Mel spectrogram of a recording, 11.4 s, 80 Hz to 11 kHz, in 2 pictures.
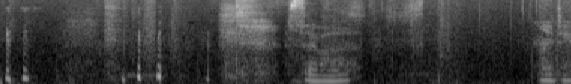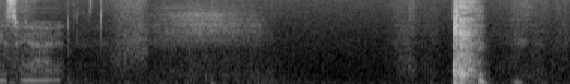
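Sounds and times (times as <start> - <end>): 
quiet breathing: 2.1 - 4.5, 5.4 - 8.6
speech: 3.0 - 3.6, 5.5 - 6.4
loud cough with throaty exhale: 10.2 - 10.6.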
